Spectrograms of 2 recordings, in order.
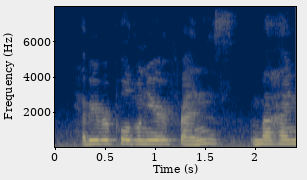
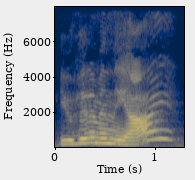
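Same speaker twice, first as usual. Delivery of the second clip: ordinary delivery, nothing marked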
